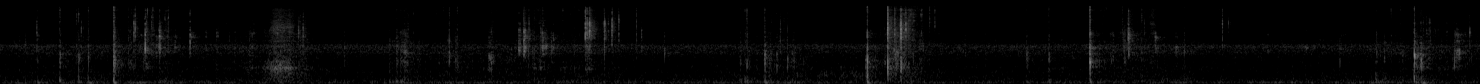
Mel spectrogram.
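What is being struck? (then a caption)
Soap bar shaved with a metal blade. A metal blade shaves thin curls off a solid white soap bar held in the hand, making crisp, bright scraping and cutting sounds. Short sharp ticks are scattered between a few longer, louder scrapes, all quiet and dry with almost no low end or ring.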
